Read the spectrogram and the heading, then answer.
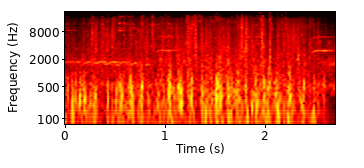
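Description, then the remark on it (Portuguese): Several horses ridden by men in armour clip-clop at a steady, busy rhythm in Marateca, hooves clattering over each other, with a faint whinny threading through the hoofbeats. “Estou ali uns bacanos a cavalo.”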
